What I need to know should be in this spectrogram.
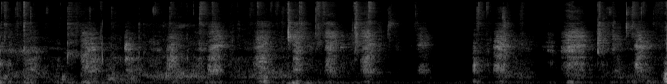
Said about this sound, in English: Goofy dog.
